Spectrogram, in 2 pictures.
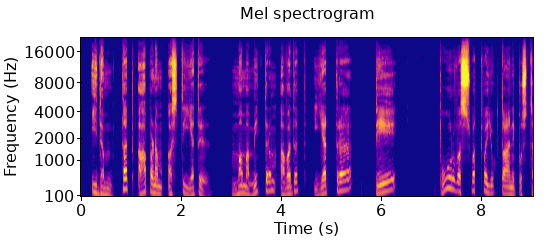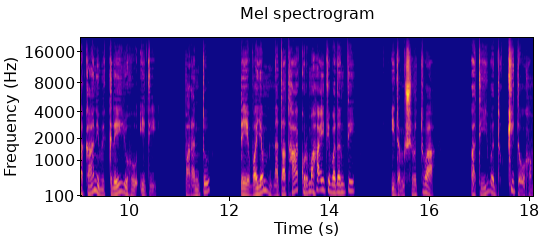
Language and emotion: Sanskrit, sad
